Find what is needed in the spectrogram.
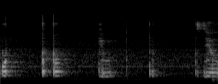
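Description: A video call's audio breaking up through a laptop speaker: about five brief clicks and clipped fragments of the remote woman's voice, the sign of a dropping internet connection.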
